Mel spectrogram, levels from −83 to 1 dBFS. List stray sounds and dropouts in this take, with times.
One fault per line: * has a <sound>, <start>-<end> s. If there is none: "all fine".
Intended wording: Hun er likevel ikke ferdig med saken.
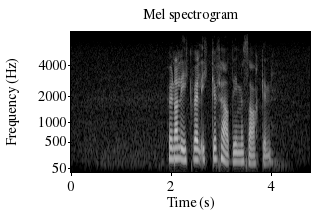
all fine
